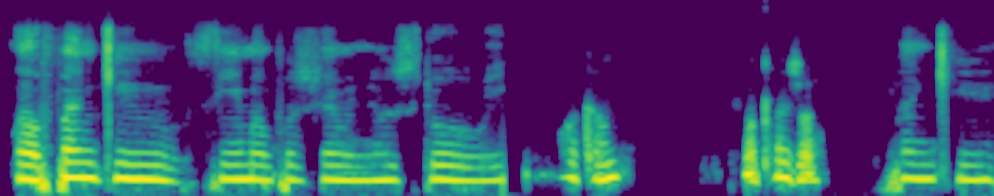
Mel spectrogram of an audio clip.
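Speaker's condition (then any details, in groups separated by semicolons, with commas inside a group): Cerebral palsy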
